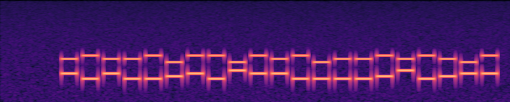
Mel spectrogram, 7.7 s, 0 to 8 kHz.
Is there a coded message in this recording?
Yes: DTMF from 0.9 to 7.5 s, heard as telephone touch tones, dialled by machine, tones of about 240 ms. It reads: 83823493*983122603579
